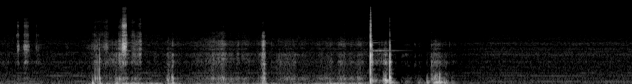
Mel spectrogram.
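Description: Clattering knocks, bumps and scrapes of a camera being handled and set in place on a rear-loader garbage truck, with a sharp knock a little before the four-second mark. After about four and a half seconds it gives way to a faint steady low hum of the truck idling.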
